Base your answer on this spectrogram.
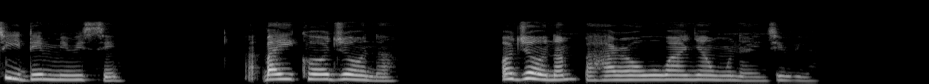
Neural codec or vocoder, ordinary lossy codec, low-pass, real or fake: none; none; none; real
